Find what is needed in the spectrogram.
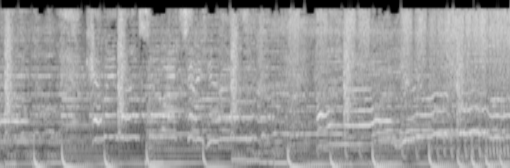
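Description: K-pop R&B song playing: a steady beat over deep bass with melodic lines above.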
